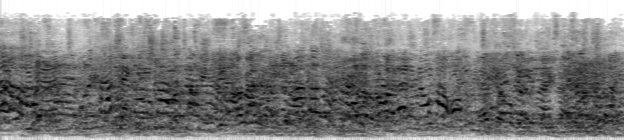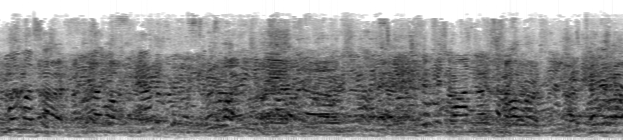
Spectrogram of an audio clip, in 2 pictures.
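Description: A crowd of young men and women chatter and laugh nearby in a busy room.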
